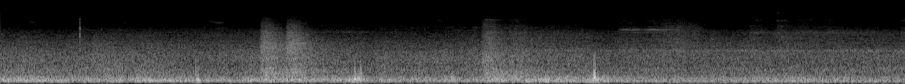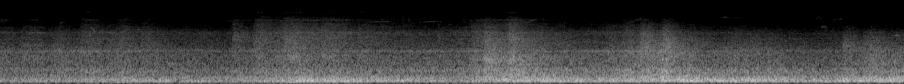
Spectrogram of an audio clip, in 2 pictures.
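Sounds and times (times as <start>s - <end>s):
diesel locomotives rumbling: 0.0s - 18.0s.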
